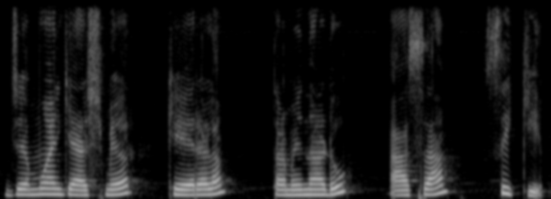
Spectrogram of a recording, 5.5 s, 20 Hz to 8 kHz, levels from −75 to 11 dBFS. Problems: none marked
